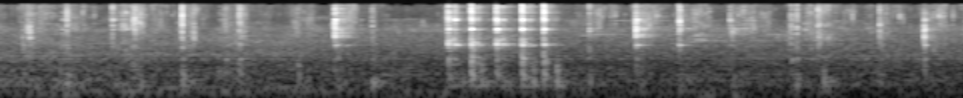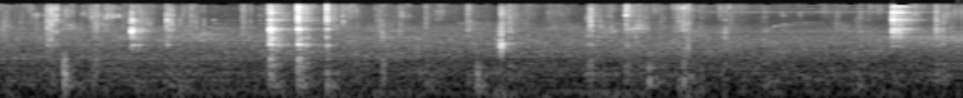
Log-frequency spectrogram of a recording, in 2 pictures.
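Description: Metal spoon stirring and scraping a wet chilli-and-garlic seasoning in a small bowl, with irregular clinks against the bowl's rim and sides. A quick run of louder clinks comes about three seconds in.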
